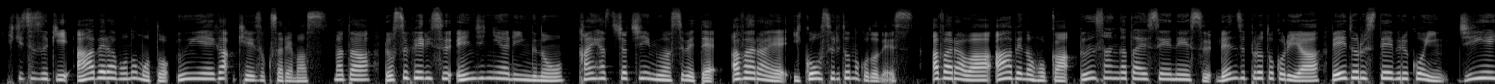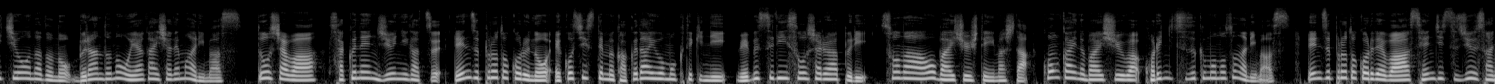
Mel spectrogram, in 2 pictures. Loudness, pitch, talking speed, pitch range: -20 LUFS, 245 Hz, 400 characters per minute, 200-275 Hz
